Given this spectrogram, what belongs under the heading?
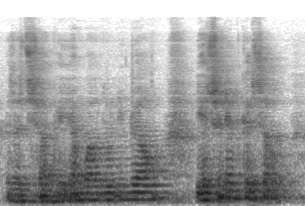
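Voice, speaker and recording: A man's voice: mid-range voice, normal speed, dark tone. A male pastor preaching a sermon, putting rhetorical questions to the congregation and sometimes acting out the voices of people in his examples. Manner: acts out scolding voices in the examples. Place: church sanctuary. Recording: very echoey church hall, mic at a distance.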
